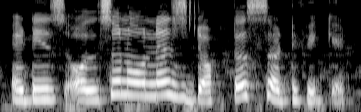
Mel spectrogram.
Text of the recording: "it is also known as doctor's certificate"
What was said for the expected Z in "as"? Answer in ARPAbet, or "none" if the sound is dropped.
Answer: Z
